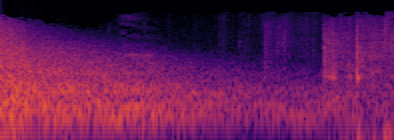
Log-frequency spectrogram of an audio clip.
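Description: A hunting rifle fires at a bear treed in the woods. A loud, broad roar starts at once and rumbles on for about two seconds, slowly fading and losing its brightness.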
